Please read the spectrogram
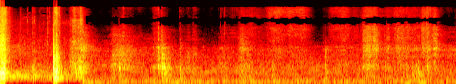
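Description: Cordless drill finishing driving a screw into a pine board, with a couple of sharp knocks, stopping within the first second. Then wood rubbing and scraping as the hinged pine box and board are handled.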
